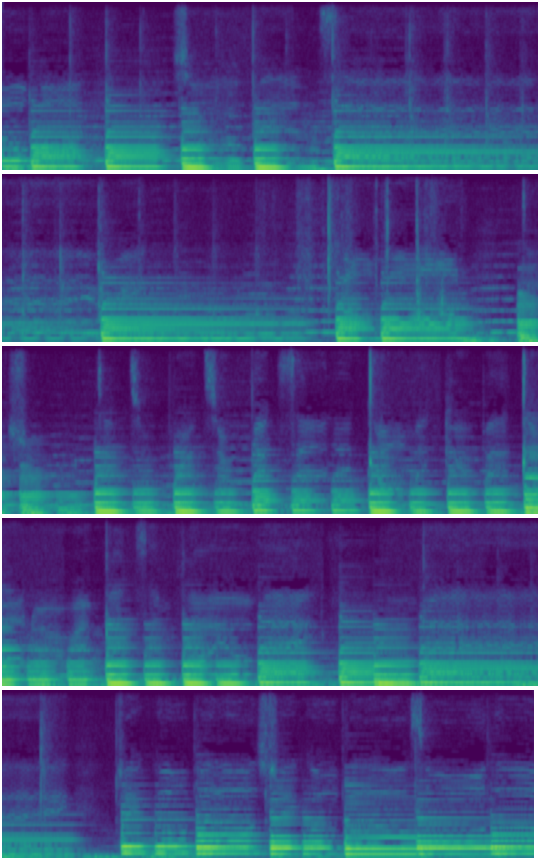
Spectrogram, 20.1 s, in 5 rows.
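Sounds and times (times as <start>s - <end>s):
tenor singing: 0.0s - 20.0s.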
